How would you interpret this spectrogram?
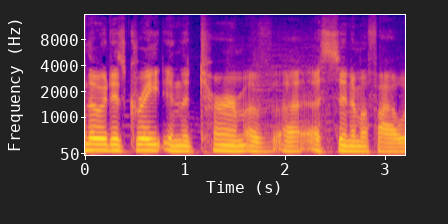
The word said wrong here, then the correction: cinephile: would use it. How about that? A cinephile. Yes. I always add an extra syllable.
